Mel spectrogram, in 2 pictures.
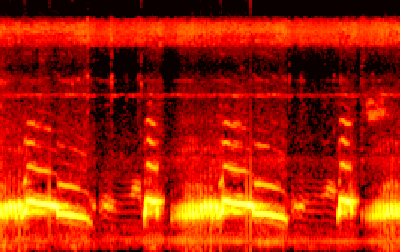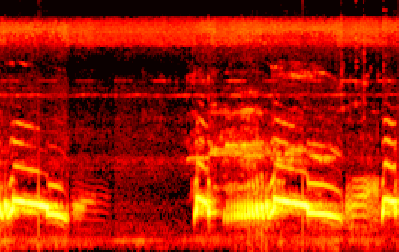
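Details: Male Barbary dove cooing in a clear voice: low, rolling, throaty coos in long phrases, each ending in a short rising note, with pauses of about a second between phrases and a faint steady high hiss behind.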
